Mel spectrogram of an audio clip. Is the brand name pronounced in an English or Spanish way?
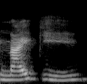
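English. The name is pronounced with English sounds. This is not how it is said in Mexico. "In Mexico, we don't say Nike"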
